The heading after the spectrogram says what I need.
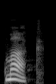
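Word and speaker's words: Mućke: which formerly comprised yugoslavia they call it muk the first syllable sounds like much the second rhymes with meth which means something like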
